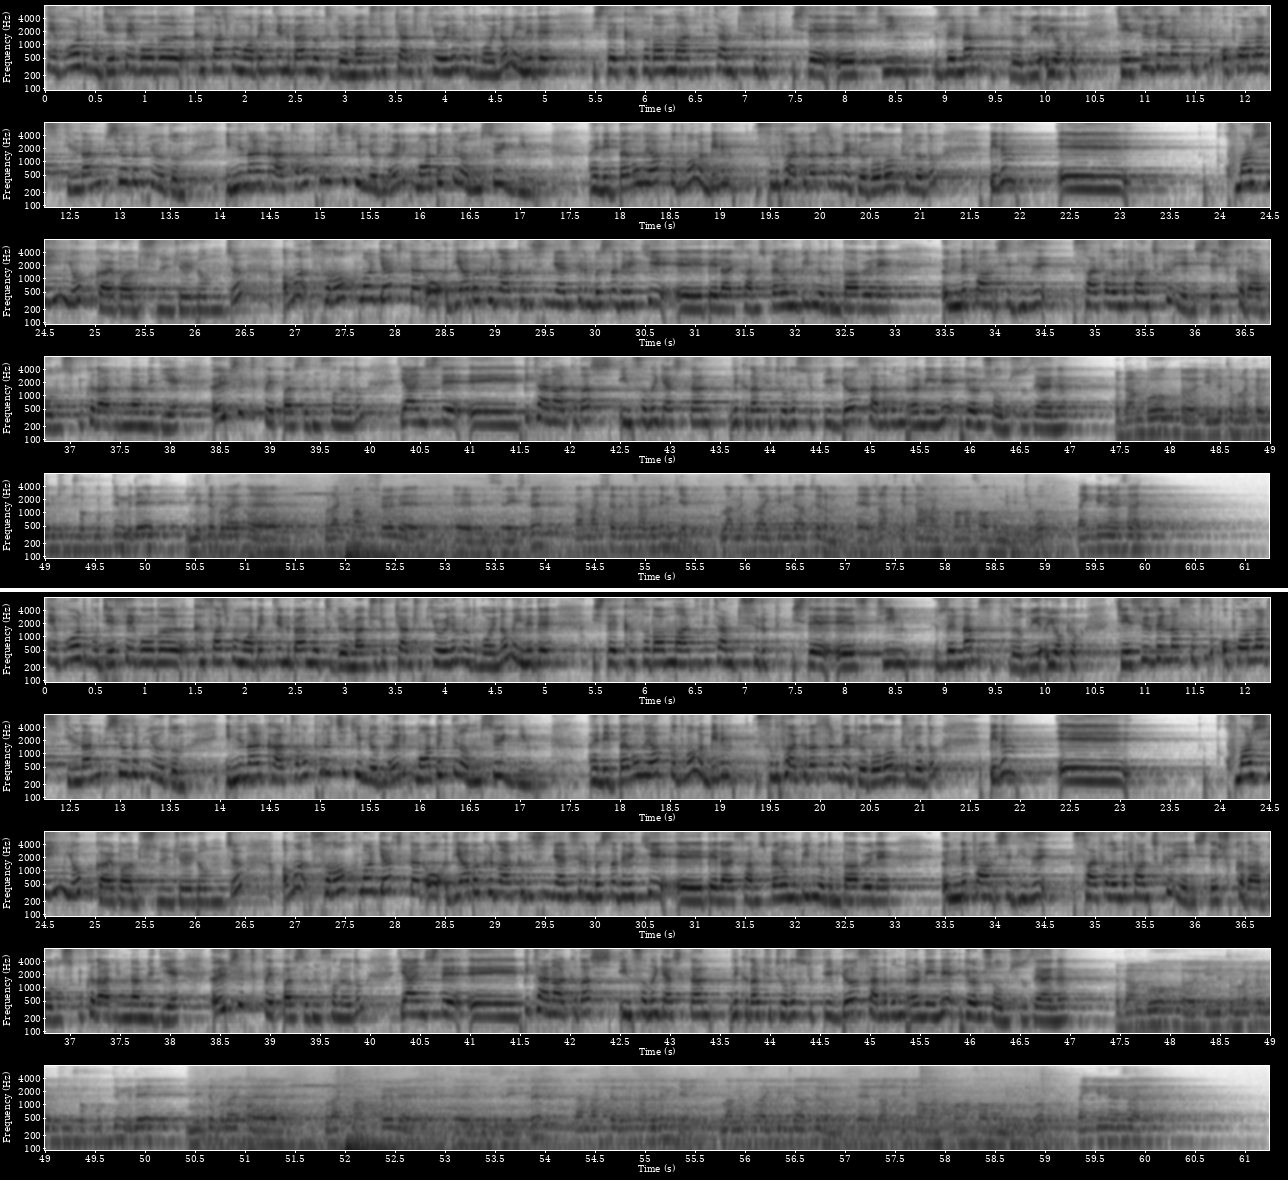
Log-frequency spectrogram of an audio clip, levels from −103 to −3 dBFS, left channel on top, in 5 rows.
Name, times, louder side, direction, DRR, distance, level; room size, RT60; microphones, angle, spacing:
voice 1, 0.0-22.0 22.4-23.1 24.1-47.0, right 1 dB, 15° right, 11 dB, 0.6 m, -20 dB
voice 2, 47.4-60.0, left 2 dB, 85° left, 4 dB, 2.2 m, -27 dB
sound 1, 50.4-59.0, right 1 dB, 60° right, 6.0 m, -30 dB
22.5 x 12.5 x 9.5 m, 2.3 s
head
